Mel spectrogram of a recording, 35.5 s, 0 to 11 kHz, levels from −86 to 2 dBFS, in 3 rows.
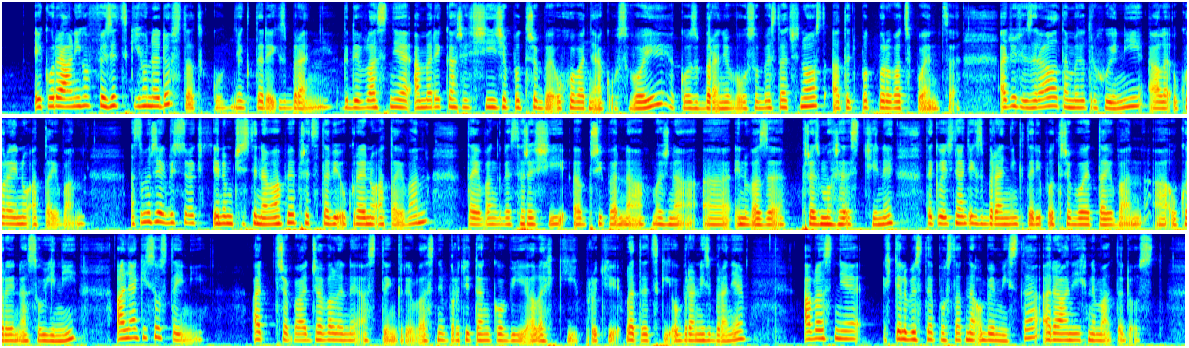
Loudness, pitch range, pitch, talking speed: -19 LUFS, 185-220 Hz, 195 Hz, 165 wpm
